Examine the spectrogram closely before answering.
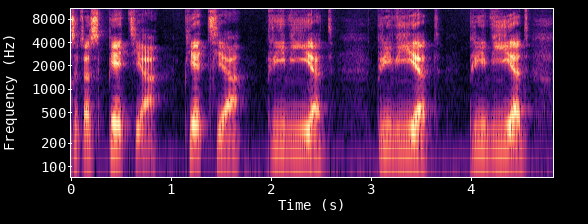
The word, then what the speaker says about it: Привет: English speakers would pronounce it as Petya, Привет. So oftentimes they try to add this little this little Привет.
